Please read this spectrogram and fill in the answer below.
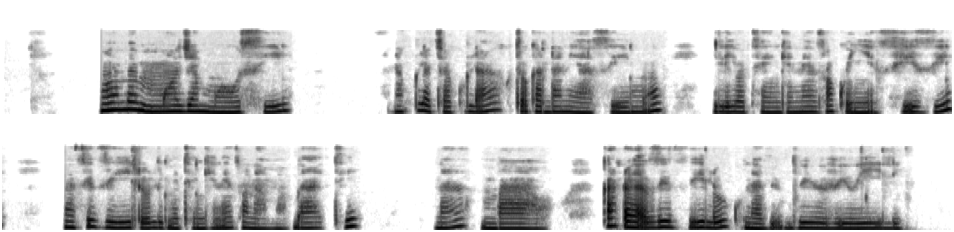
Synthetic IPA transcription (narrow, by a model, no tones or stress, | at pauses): mɔmbɛm̩mɔʄamausi | anakulat͡ʃakula̰ku̥tʰɔkandanijasiɛmu | ilijɔtʰɛŋɡɛnɛzwakwɛɲɛzizi | nazizihilɔlimɛtʰɛŋɡɛnɛzwanamaɓatʰi | nambaɔ | kandɔja̰zizihilɔkunavḭvujuviwili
